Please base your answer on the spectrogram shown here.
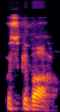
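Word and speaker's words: uisge beatha: Now it doesn't look like that at all, but that is what it is. So and anyone that knows Gaelic or has come across Gaelic names, you'll know that what is written is not always what is pronounced.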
